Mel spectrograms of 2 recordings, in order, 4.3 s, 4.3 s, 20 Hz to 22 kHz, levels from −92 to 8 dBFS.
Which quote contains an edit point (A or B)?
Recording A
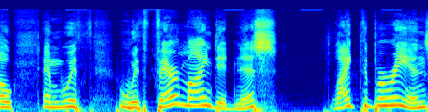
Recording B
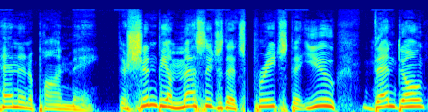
B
